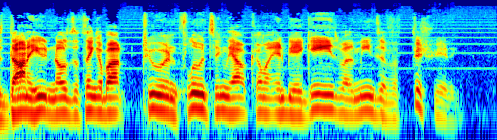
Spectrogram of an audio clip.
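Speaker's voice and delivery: ordinary talk, nothing marked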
